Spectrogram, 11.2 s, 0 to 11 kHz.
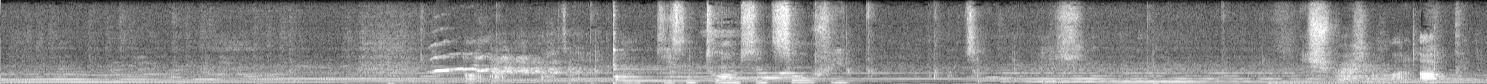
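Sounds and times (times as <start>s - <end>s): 
video game sustained musical tones: 0.0s - 11.1s
horse whinny in a video game: 3.2s - 4.5s
speech: 5.1s - 6.6s.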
